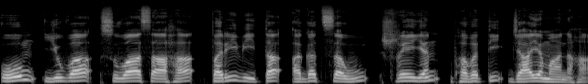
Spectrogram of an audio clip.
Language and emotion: Kannada, neutral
